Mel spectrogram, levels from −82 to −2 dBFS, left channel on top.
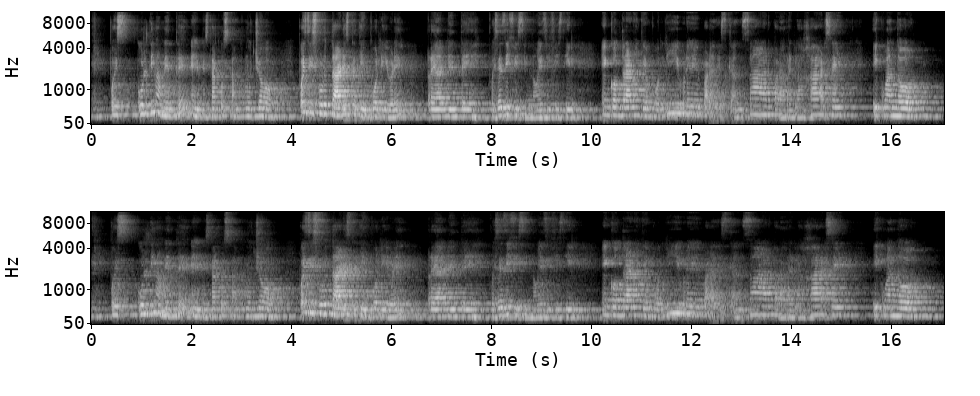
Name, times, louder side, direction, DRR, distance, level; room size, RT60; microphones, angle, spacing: voice 1, 0.9-3.7 4.2-6.3 6.7-7.7 8.0-9.7 10.2-15.0 15.6-16.5, left 2 dB, 65° left, 4 dB, 0.7 m, -24 dB
9.3 x 5.5 x 2.5 m, 2.1 s
head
